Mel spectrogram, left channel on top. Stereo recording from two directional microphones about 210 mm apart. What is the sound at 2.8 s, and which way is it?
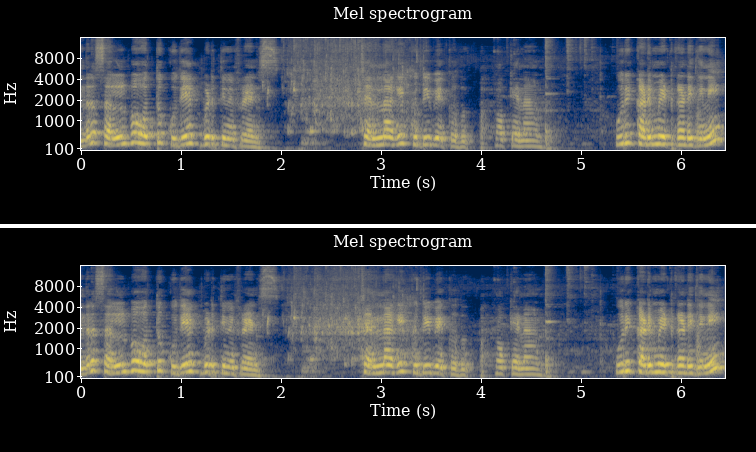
Speech, 25° left (ahead or behind).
